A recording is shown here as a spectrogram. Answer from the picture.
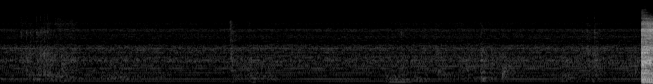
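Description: Faint, steady electrical mains hum from an idle electric guitar rig, with a faint click or two.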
